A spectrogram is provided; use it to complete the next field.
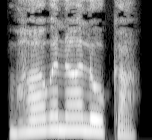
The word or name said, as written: ಭಾವನಾಲೋಕ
